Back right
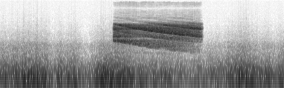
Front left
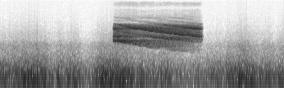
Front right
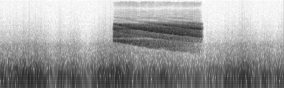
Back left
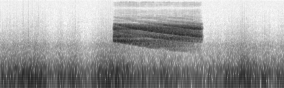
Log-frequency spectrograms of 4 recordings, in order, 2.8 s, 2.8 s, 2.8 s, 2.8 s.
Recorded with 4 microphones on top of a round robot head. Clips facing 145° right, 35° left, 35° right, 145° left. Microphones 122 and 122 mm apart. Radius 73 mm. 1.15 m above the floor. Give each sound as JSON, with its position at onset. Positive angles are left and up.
{"t": 1.1, "sound": "a fire alarm", "azimuth_deg": -90}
